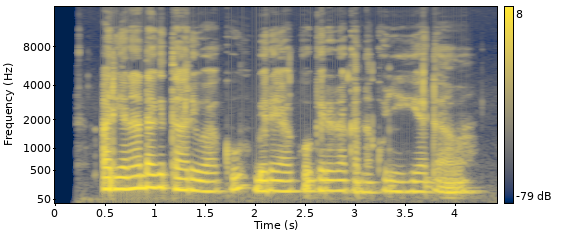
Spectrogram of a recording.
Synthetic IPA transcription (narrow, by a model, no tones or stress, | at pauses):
aɾianadaɣetaɾiwakubɛɾɛjakuoɡɛɾɛɾakanakoɲihiada̰wa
